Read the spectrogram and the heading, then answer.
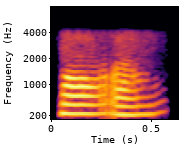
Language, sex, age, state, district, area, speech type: Assamese, female, 18-30, Assam, Dibrugarh, rural, conversation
